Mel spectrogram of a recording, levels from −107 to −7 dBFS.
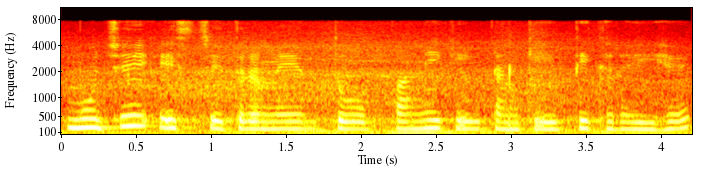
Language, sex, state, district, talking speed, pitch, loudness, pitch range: Hindi, female, Madhya Pradesh, Dhar, 155 wpm, 190 Hz, -16 LUFS, 180-205 Hz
